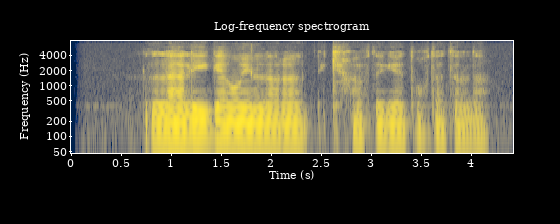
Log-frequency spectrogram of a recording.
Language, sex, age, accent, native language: Uzbek, male, 30-39, Toshkent shahri, Uzbek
